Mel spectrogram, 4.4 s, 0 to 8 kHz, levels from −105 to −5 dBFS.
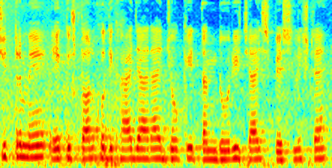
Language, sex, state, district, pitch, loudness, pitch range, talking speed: Hindi, male, Uttar Pradesh, Lucknow, 175 Hz, -16 LUFS, 170-185 Hz, 200 wpm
